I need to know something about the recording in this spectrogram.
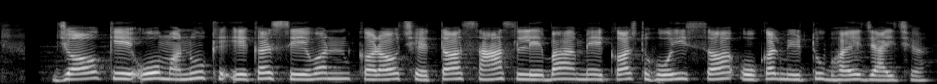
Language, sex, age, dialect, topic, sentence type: Maithili, female, 25-30, Eastern / Thethi, agriculture, statement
